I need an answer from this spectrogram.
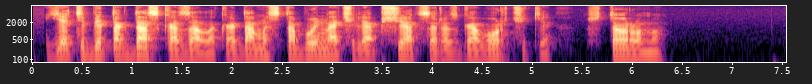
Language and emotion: Russian, angry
